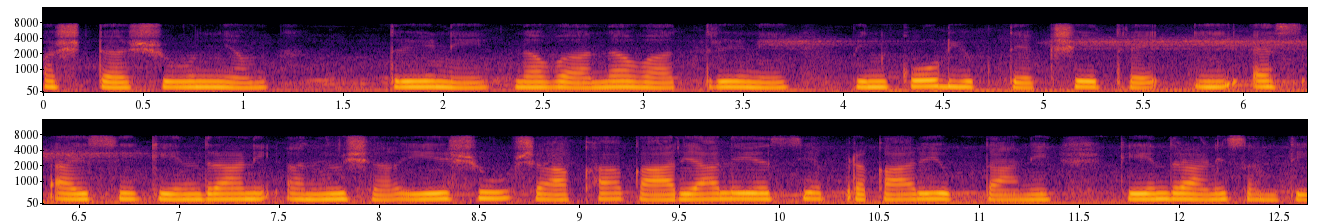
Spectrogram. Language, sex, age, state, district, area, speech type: Sanskrit, female, 18-30, Karnataka, Uttara Kannada, rural, read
